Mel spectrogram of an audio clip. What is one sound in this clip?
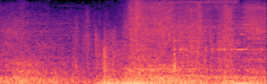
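A large creature roars during an attack.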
